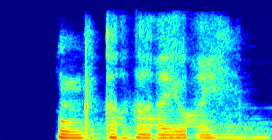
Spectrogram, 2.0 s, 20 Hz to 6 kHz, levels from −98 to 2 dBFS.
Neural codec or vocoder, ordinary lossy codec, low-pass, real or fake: codec, 44.1 kHz, 7.8 kbps, Pupu-Codec; AAC, 32 kbps; 5.4 kHz; fake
